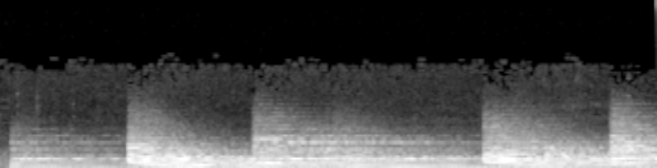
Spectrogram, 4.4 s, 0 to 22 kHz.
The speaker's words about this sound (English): After 16 years of conservative Angela Merkel, the bells were signalling a change of German leadership.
